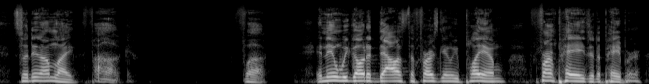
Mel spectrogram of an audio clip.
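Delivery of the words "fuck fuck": soft, sunken swearing; deflated, under-the-breath curse; retold dejection. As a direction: drop it quietly, a pause between. Retelling dejected reaction to online hate.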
